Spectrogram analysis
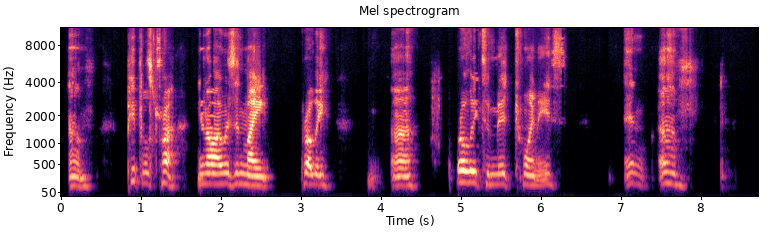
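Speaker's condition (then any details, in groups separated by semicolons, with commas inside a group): Cerebral palsy; mainly lower limbs affected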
